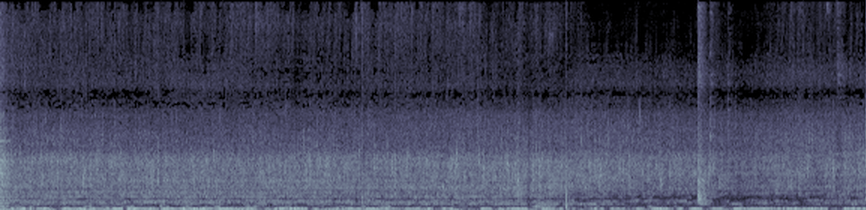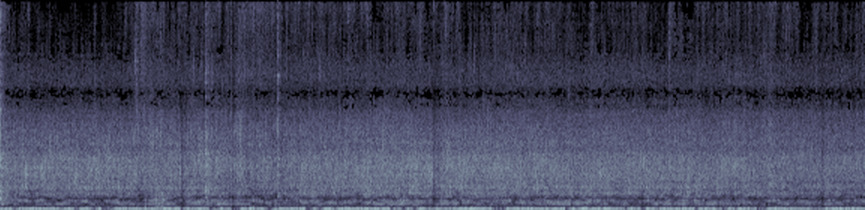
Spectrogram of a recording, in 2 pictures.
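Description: Chicken pieces frying in hot oil: a steady sizzle.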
